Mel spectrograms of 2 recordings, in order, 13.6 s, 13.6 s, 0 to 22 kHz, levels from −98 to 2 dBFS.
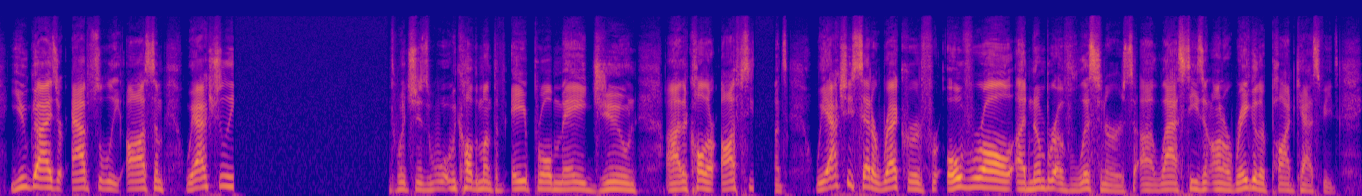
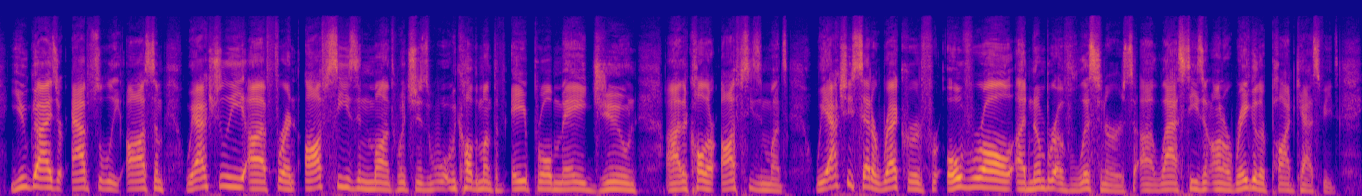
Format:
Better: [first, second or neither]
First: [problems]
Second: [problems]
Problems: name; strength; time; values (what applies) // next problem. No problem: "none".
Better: second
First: audio cutting out; at 2.5 s for 1.5 s and at 7.5 s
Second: none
